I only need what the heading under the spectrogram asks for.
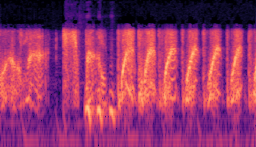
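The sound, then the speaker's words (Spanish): A voice imitates a cartoon duck quacking in a rapid, loud run of many raspy, nasal quacks with short gaps between them, with no other sound around it. “yo sé que algunos personajes los imitas muy bien, a ver qué tal el Pato Donald, cómo se te da. Vamos a intentarlo.”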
